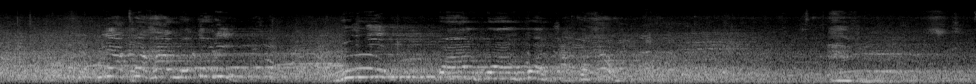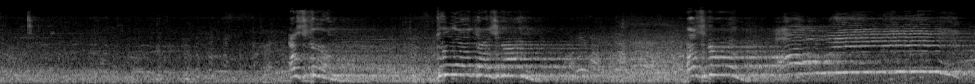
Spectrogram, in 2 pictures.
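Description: A man sings and shouts through a microphone over loudspeakers.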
